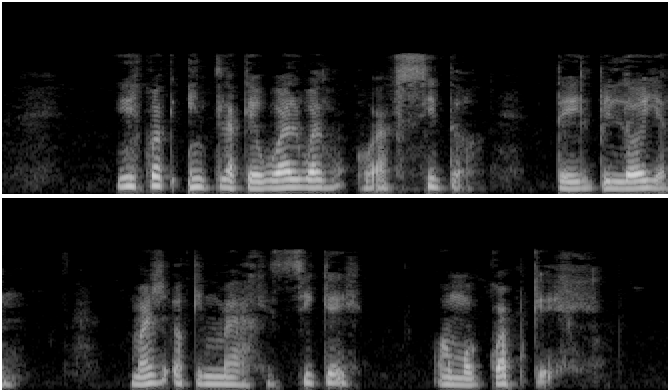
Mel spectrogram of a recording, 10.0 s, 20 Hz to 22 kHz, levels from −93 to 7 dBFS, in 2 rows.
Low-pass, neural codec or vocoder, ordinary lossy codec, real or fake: 7.2 kHz; none; AAC, 32 kbps; real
